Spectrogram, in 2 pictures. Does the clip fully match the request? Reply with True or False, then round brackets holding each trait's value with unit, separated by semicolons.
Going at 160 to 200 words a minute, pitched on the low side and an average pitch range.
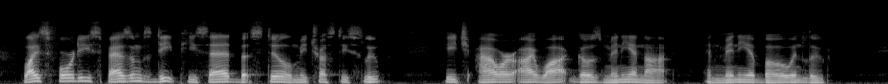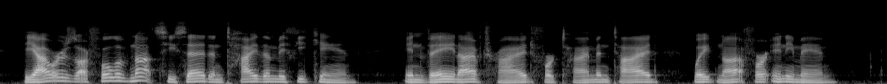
True (170 wpm; 110 Hz; 3.5 semitones)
